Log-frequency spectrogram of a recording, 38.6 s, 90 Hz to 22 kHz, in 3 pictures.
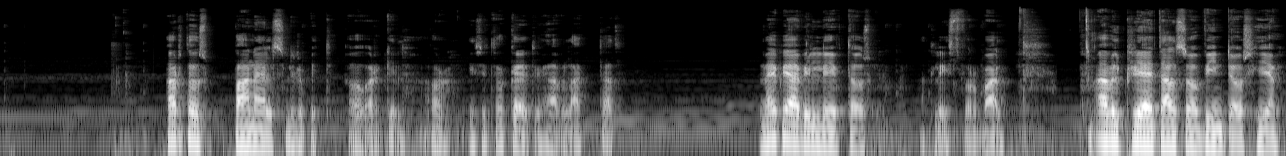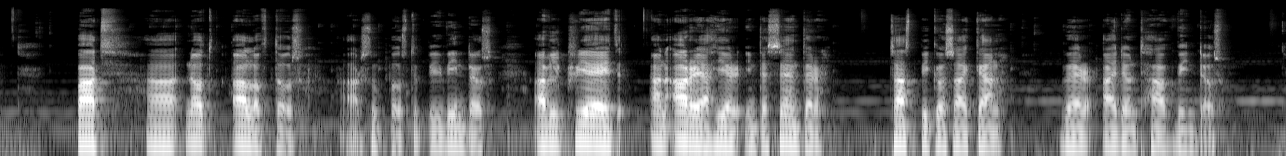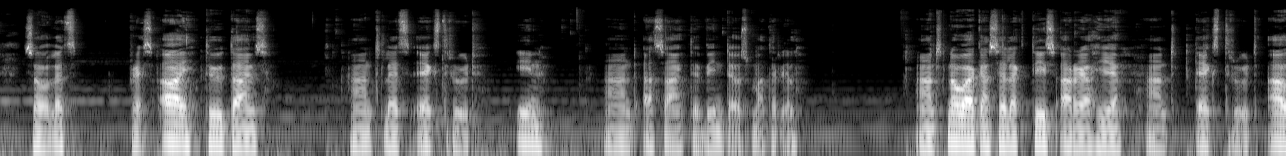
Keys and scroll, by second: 0.3 typing, 1.1 ctrl+s, 7.8 Tab, 8.5 a, 10.5 c, 18.9 c, 26.3 i, 27.2 i, 30.0 e, 33.3 Tab, 34.3 Tab, 34.6-35.5 typing, 37.6 e.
